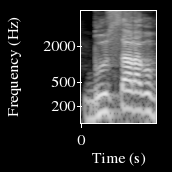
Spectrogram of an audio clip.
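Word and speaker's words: موسى: 지금도 이집트나 아랍에서는 모세를 모세라고 부르지 않고 무사라고 부르더라고요. 무사.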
